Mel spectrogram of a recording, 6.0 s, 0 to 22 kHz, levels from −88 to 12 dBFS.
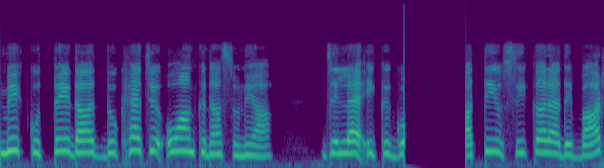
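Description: At 0.83 to 0.85 s, just after "कुत्ते दा", there is a lost packet rebuilt from error correction. The 20 ms stretch fits one missing packet. The next packet held a low-bitrate spare copy. The decoder played it, so nothing drops out. That short moment sounds rougher and grainier.

At 4.04 s, right after "जेल्लै इक", the sound cuts to dead silence for about 0.62 s. This is an audio dropout to silence. No room tone remains in the gap. Whatever was said in the meantime is gone. The likely cause is lost input while the recorder kept writing silence.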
